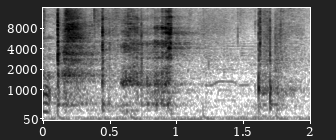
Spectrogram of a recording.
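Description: A spoon scraping soft cream cheese out of its tub, with a light knock near the end, over quiet background music.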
